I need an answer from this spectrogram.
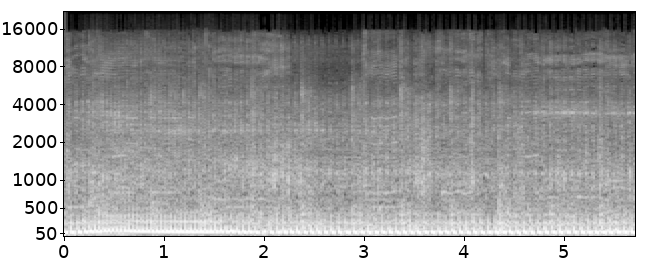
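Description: TVS Apache RTR 160 4V's single-cylinder engine idling loud and steady, its exhaust beat an even, rapid pulse, with a slight swell about half a second in.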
